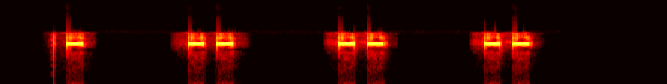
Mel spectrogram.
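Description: Electronic beeps in quick pairs, four double beeps about a second apart, each beep short and high-pitched.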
